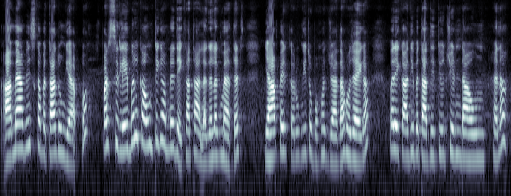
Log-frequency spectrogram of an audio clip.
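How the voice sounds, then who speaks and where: A woman teaching an English syllabus lesson in Hindi, explaining slowly and stretching out the example words. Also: fairly high pitch.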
